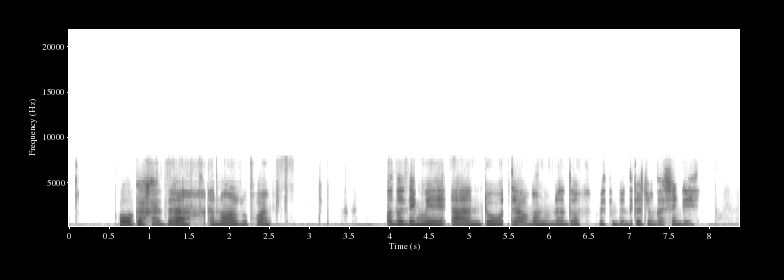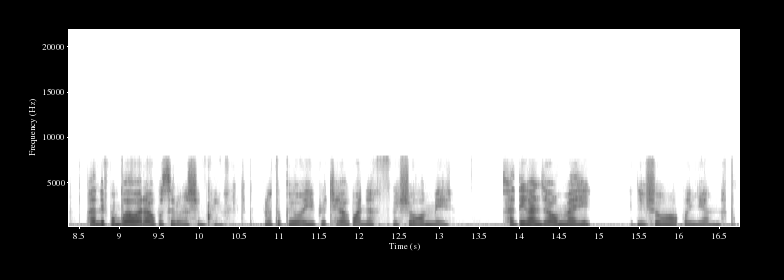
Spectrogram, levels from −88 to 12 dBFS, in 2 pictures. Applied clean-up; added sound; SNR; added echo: neural diffusion model UNIVERSE++.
